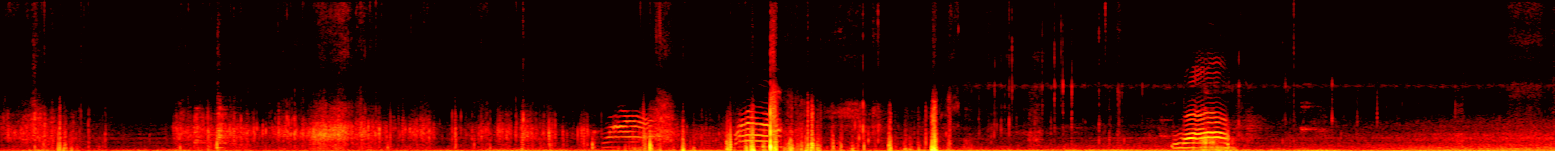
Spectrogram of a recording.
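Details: Little cats meowing around a ginger cat eating a meatball, wanting to snatch its food; a few short, chirpy, wavering meows in the middle and near the end, with clicks and low background rumble.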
